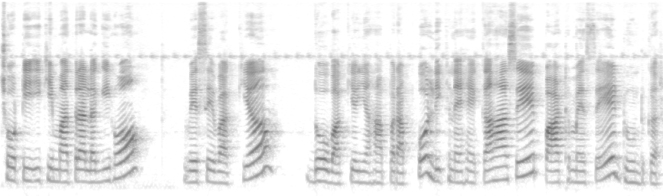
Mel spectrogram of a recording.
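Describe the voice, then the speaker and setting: A woman's voice: lowish voice, slow pace, fairly bright tone. A woman teacher giving a grammar lesson to children, patient and repetitive, often asking the class questions and spelling words out sound by sound. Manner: patient, repeats points and asks the class questions; mixes in English words. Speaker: school teacher.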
